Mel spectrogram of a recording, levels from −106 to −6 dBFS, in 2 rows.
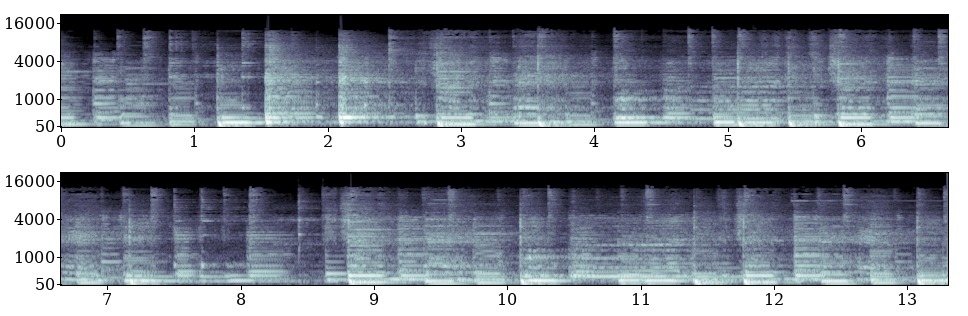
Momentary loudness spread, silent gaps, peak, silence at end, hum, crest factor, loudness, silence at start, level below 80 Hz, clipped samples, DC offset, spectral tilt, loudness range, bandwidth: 12 LU; none; 0 dBFS; 0 s; none; 18 dB; -19 LUFS; 0 s; -36 dBFS; under 0.1%; under 0.1%; -7.5 dB/octave; 4 LU; 12 kHz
